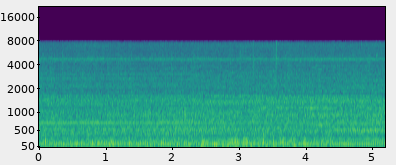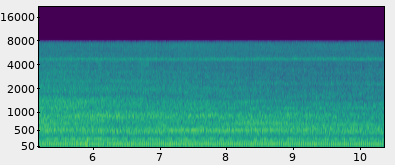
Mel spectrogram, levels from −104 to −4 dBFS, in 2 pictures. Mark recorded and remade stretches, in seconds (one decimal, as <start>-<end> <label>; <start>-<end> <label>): 0.0-10.4 recorded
